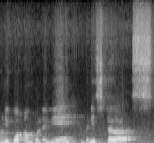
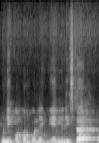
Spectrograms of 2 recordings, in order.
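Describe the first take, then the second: First: Slow, spelled-out answer for the class; slow teacher answer. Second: Said in the usual way. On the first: Shown as a demonstration. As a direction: drag out ministers so the students hear it. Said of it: "उन्हीं को हम क्या बोलेंगे भाई साहब?". (धीमे-धीमे, ज़ोर देकर समझाते हुए) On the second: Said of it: "ये लोग जो डिपार्टमेंटल है".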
